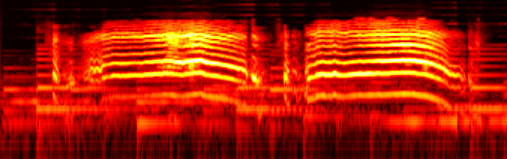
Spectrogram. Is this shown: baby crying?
yes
